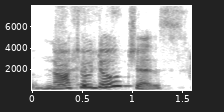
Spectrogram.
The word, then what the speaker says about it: Nacogdoches: Nacho doset. No, nacho doches. Nacho doches.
